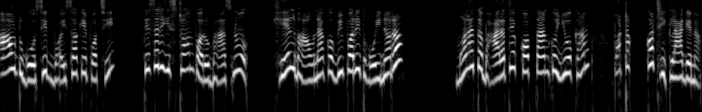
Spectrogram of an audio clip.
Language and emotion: Nepali, disgusted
